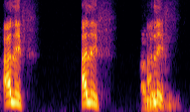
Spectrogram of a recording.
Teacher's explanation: আপনি unmute mute করে নেবেন মাইকটা বন্ধ করে নেবেন হুম দেখেন এখানে বলেন আলিফ থেকে কত আলিফ পরিমাণ টান দিয়ে পড়তে হবে এক ভুল হয়েছে আলিফের নিচে এখানে টিকের চিহ্ন আছে অর্থাৎ আলিফকে এক আলিফও টান দেওয়া যাবে না একটুও টান হবে না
